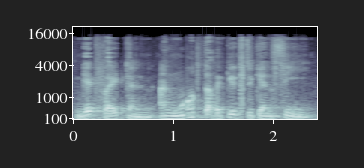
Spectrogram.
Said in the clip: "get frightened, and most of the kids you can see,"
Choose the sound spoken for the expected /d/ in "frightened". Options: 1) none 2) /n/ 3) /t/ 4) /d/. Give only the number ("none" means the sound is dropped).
4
